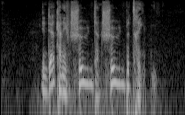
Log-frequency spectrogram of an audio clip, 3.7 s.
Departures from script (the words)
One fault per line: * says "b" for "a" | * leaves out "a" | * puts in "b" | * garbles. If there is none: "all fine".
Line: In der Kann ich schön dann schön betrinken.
all fine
